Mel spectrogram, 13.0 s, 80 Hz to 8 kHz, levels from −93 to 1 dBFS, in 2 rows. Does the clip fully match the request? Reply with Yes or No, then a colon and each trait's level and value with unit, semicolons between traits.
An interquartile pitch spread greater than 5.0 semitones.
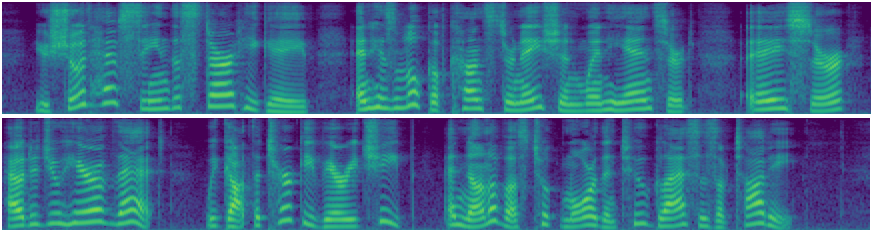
Yes: wide, 5.5 semitones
